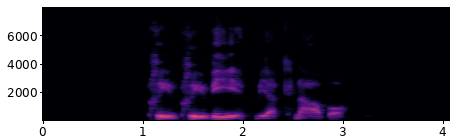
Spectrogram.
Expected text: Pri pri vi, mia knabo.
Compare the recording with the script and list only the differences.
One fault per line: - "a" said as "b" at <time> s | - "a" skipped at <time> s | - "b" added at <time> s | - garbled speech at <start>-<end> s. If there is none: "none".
none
